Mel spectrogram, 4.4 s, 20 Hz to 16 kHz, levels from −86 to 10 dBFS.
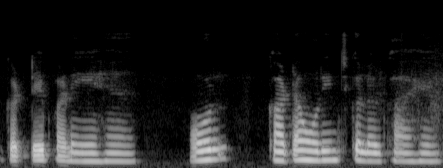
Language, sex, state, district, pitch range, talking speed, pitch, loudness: Hindi, female, Haryana, Charkhi Dadri, 175-195 Hz, 120 wpm, 180 Hz, -17 LUFS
